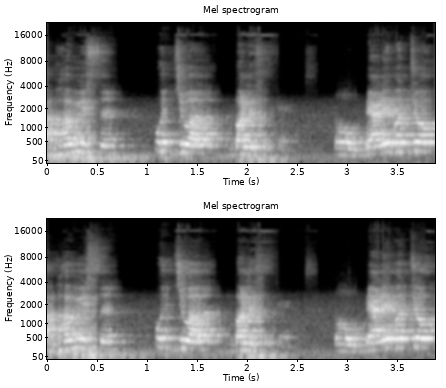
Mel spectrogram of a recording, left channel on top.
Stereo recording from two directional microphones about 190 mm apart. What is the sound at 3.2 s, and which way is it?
Speech, 25° left (ahead or behind).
